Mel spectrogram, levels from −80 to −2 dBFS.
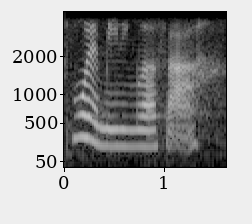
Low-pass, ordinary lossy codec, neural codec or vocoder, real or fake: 3.6 kHz; none; none; real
